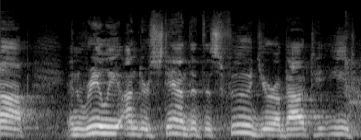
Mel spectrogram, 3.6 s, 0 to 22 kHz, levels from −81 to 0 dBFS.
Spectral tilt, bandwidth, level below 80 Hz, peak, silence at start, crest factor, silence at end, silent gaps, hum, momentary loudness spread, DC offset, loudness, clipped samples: -5.5 dB/octave; 15 kHz; -58 dBFS; -4 dBFS; 0 s; 16 dB; 0 s; none; none; 11 LU; under 0.1%; -20 LUFS; under 0.1%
